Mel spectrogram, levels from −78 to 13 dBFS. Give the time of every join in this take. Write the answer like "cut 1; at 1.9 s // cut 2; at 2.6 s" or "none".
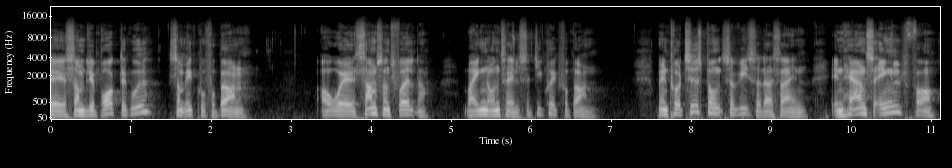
none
